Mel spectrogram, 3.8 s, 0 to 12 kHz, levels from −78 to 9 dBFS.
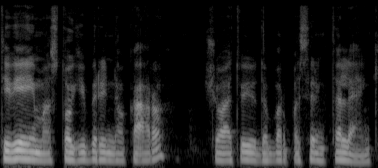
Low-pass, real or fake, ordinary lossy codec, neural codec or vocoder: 10.8 kHz; real; Opus, 64 kbps; none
